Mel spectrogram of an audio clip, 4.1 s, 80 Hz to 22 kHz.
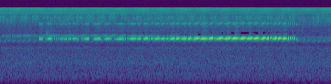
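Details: A striped marsh-cricket at Maggia, Switzerland, early September 2023, starts with a stuttering, pulsed trill that smooths into a sustained high buzz, swells in loudness, then stops abruptly after about three seconds.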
